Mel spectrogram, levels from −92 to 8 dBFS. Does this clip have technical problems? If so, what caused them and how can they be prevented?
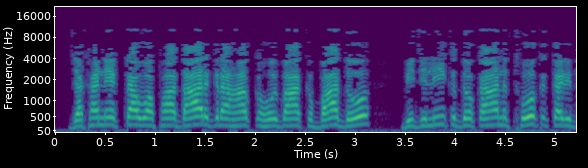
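Yes. Heavy MP3 compression damage runs through the whole speech clip, likely from encoding at a very low bitrate. Nothing remains above 10.5 kHz, where the encoder cut the treble. Weak frequency lines flicker between frames, giving a watery, swirly texture. The damage fits a bitrate near 24 kbps. To prevent it, encode at 128 kbps or higher, or keep an uncompressed master.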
